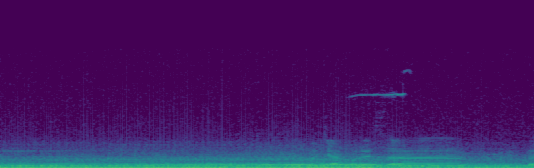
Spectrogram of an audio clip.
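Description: Steady engine and road hum inside the cabin of a moving Nissan matatu minibus, with a voice heard briefly a little past halfway.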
